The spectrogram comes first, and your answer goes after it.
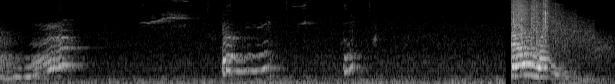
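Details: Corgi, a pet dog, making high, sliding whines in short bursts, with a loud harsh burst near the end and faint room noise.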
